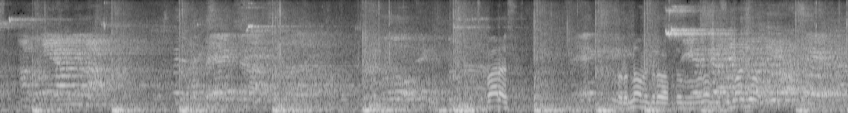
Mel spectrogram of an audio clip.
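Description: Men call out to each other across the hall.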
